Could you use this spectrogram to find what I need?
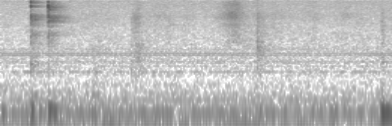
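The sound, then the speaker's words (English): Soft mouse clicks sound while a character sheet is used in a tabletop role-playing session, a few faint, sharp ticks over quiet background hiss. “Just select it and then click initiative on the character sheet.”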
